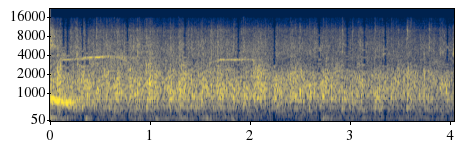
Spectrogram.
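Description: A crowd claps steadily in a large room, a dense, sustained wash of applause that stays loud and even for several seconds with no talking over it.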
